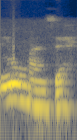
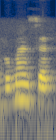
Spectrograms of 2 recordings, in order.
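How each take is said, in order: First: The word ends on a soft 'h' sound. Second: The word ends on a 't' sound. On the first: The speaker calls it right. "tapi lumazah" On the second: The speaker calls it wrong. "bukan lumazat"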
